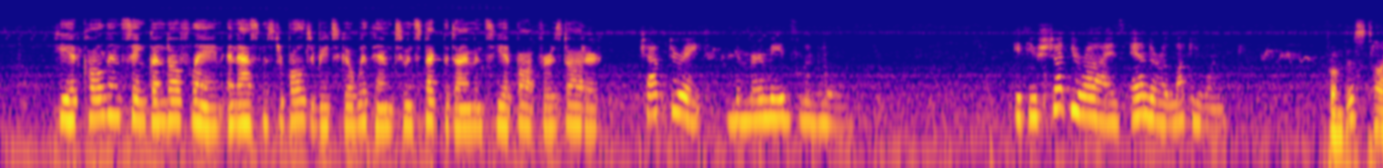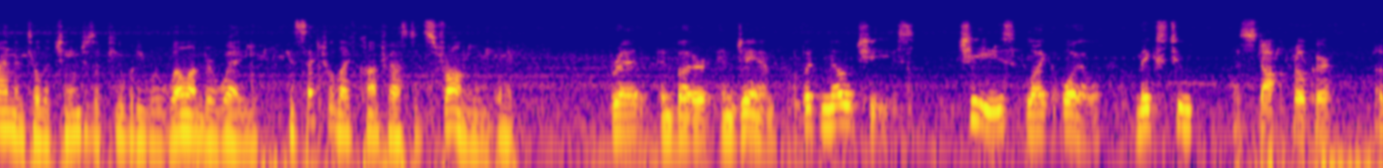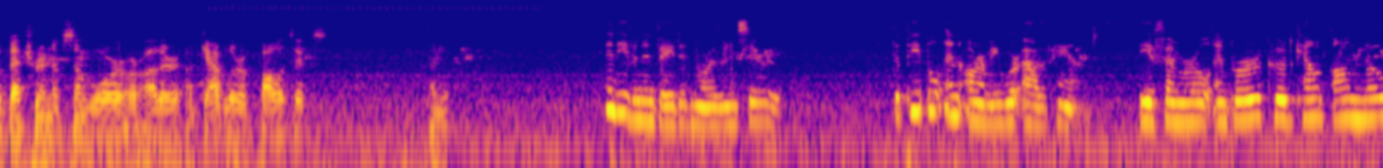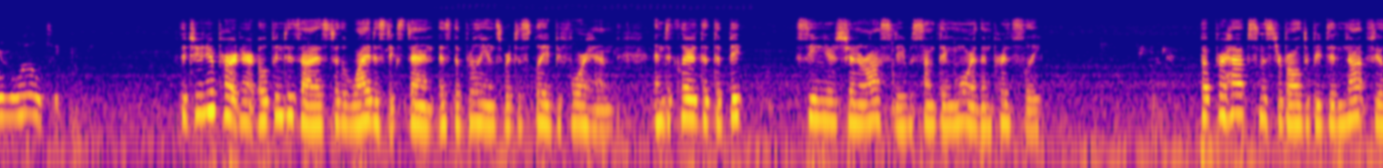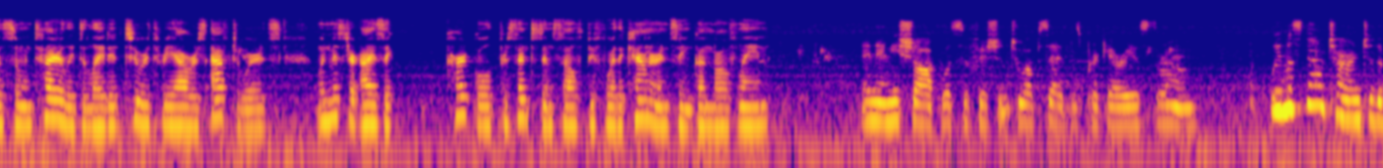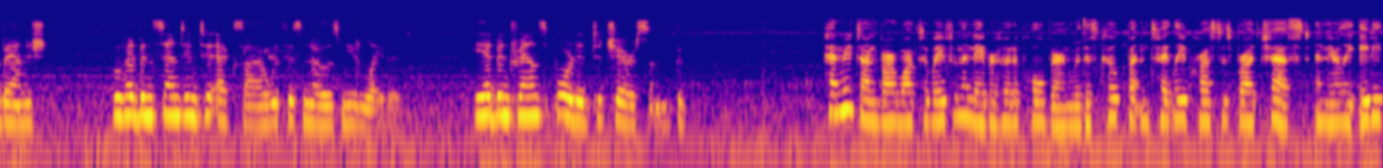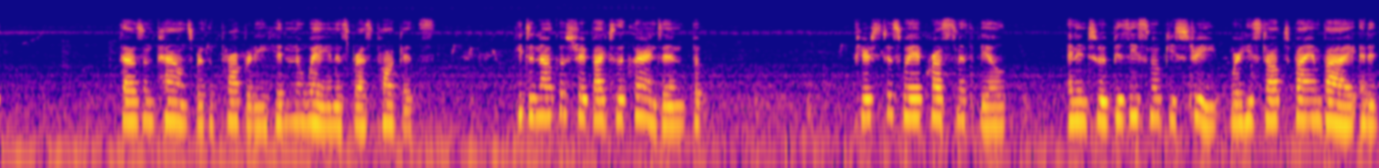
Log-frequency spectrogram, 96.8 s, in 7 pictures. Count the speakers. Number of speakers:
6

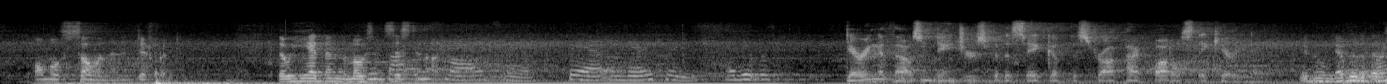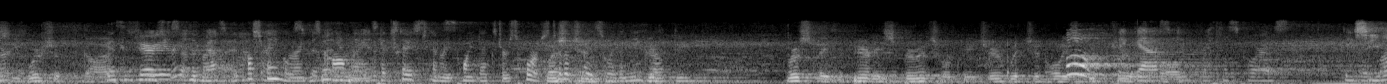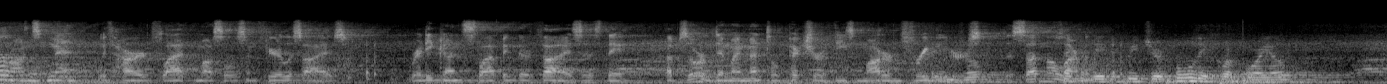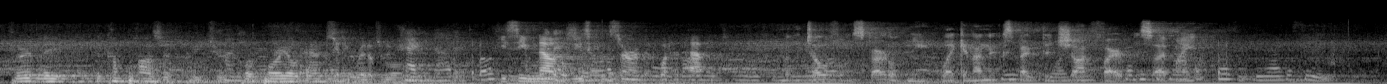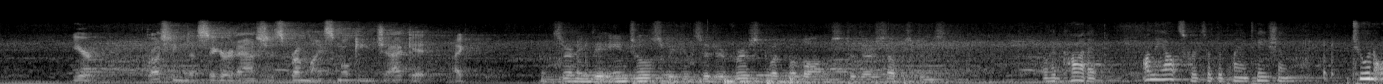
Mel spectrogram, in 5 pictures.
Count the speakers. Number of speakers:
7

